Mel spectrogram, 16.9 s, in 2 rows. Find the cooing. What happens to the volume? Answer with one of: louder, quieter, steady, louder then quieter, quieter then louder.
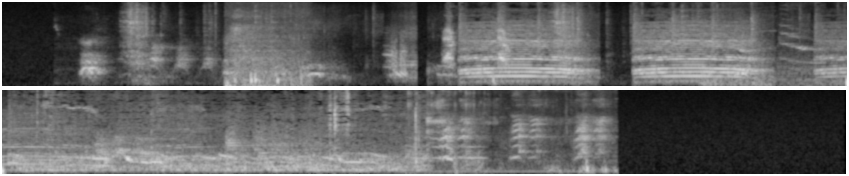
louder.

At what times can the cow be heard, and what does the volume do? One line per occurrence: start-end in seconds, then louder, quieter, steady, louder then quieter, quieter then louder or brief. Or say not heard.
3.9-10.7 quieter.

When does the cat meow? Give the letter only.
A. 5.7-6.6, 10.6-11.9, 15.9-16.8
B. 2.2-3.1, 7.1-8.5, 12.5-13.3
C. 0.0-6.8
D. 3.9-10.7
B.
